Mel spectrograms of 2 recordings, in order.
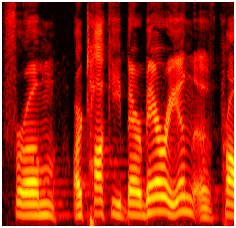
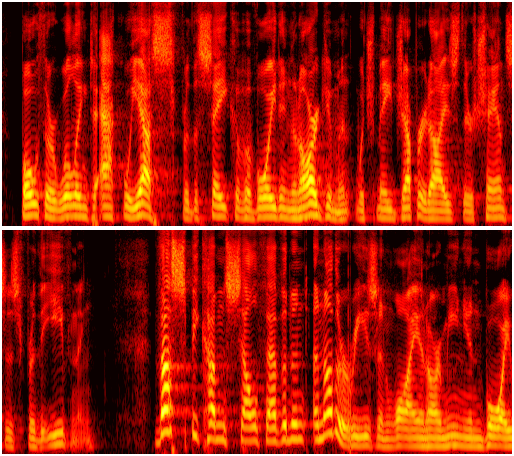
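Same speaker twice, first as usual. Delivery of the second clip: normal talking voice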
